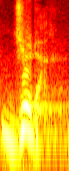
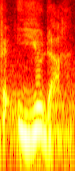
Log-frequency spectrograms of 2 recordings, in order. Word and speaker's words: Judah: were called Benjamin and Judah more properly pronounced Yuda because we didn't get the harder sound to the J until about 200 years ago so this is what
